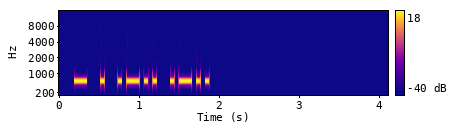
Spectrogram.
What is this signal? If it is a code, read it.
Morse code, heard as a keyed tone, about 22 wpm, 700 Hz. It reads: TELL
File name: practice / 22wpm / Sets of 6 Words - 22wpm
